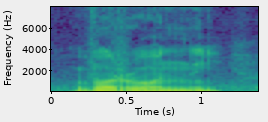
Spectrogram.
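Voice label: Ukrainian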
